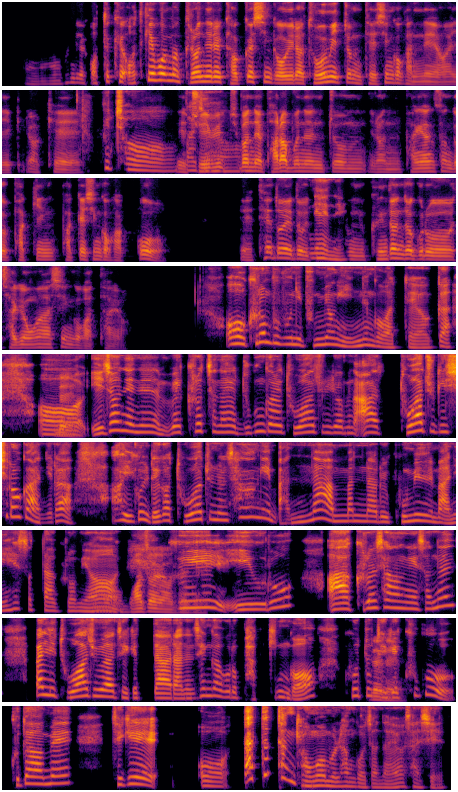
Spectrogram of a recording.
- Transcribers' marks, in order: other background noise
- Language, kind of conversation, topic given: Korean, podcast, 위기에서 누군가 도와준 일이 있었나요?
